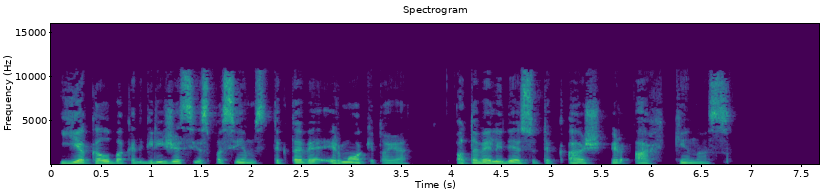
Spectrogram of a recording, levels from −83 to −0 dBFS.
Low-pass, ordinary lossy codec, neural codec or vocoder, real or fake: 10.8 kHz; MP3, 48 kbps; none; real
